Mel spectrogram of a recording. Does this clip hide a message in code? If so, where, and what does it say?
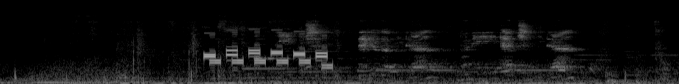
Yes: multi-frequency trunk signalling (R2, with the far end's replies) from 2.0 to 3.3 s, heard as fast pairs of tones, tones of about 110 ms, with the noise inside a lift. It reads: 189632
